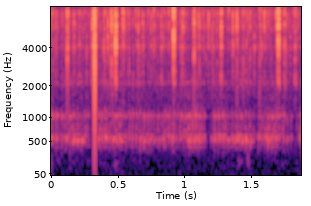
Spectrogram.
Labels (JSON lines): {"label": "ambient", "recorder": "HydroMoth"}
